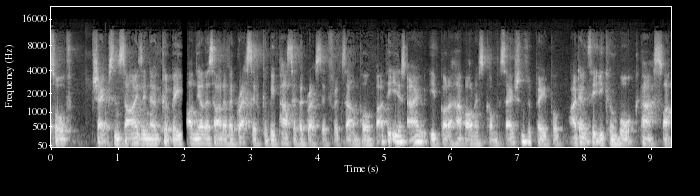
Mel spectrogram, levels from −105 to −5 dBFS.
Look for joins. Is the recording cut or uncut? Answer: cut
